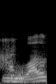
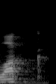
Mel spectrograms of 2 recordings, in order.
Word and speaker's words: walk: Why our walkways are ওয়াল্ক না, unwalkable? এটার উচ্চারণটা হচ্ছে ওয়াক, এলার কোনো কাজ নেই।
